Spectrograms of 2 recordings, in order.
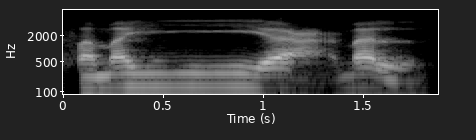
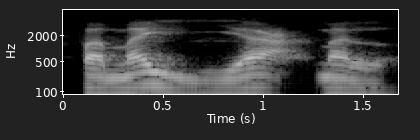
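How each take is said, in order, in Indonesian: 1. Huruf n yang digabung ditahan dengan dengung sengau. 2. Huruf n yang digabung tidak ada dengung sengau. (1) "dengan idgham bi gunnah" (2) "Idgham tapi tidak dengan gunnah"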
